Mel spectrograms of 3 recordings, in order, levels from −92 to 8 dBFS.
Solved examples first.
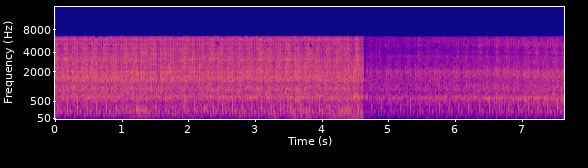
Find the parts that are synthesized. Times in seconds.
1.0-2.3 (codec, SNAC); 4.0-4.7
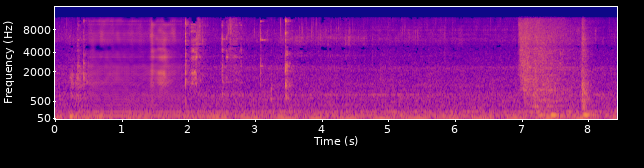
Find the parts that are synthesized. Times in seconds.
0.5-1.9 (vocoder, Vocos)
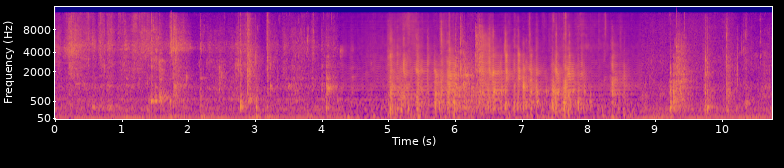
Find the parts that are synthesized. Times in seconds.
4.3-6.0 (vocoder, Vocos); 6.4-8.8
